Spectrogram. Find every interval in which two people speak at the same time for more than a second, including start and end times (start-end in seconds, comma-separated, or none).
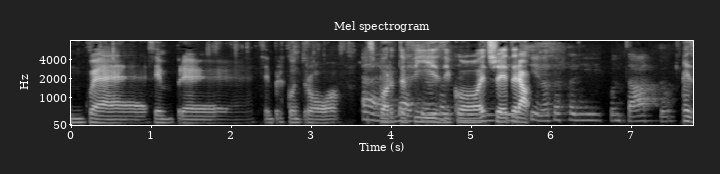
3.6-5.8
